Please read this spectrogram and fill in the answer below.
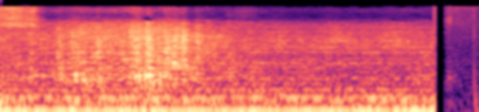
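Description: Steady low hum of a car's cabin, the running car heard from inside.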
